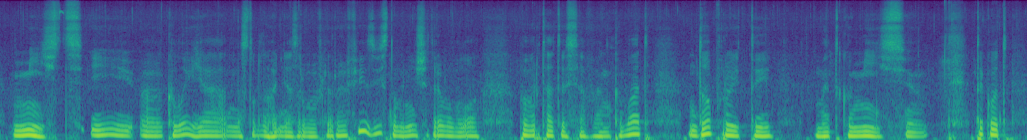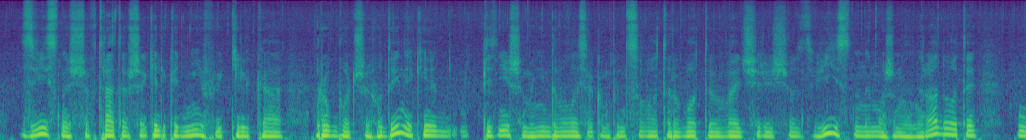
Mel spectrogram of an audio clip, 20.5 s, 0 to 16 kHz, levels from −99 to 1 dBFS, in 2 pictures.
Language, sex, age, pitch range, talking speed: Ukrainian, male, 20-39, 110-130 Hz, 130 wpm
